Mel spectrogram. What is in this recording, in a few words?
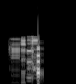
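Dispatch 1, P25; WSO DISP; wake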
